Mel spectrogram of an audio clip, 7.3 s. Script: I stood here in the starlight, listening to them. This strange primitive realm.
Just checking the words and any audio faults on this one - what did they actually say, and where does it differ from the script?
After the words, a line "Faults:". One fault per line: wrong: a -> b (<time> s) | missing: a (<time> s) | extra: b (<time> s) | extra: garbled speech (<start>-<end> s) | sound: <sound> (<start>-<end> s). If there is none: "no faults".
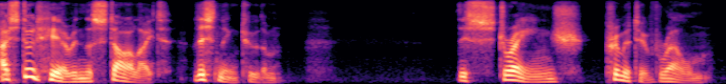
I stood here in the starlight, listening to them. This strange primitive realm.
Faults:
no faults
